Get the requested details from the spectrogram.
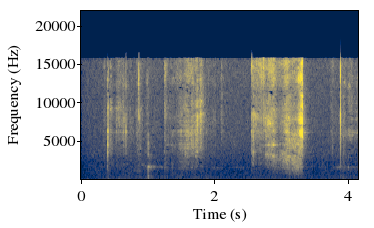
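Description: Long nails scratch along the handle of a long, thin, solid wooden spoon, making dry, bright scraping strokes with a few short clicks. A louder scrape builds in the second half and ends in a sharp click. The sound is quiet and almost entirely high, with very little low end.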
